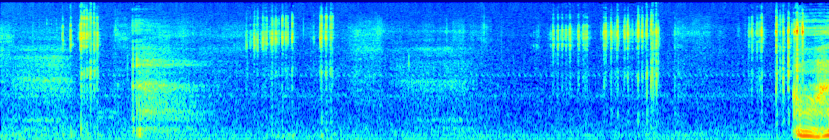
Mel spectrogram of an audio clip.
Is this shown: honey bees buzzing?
no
